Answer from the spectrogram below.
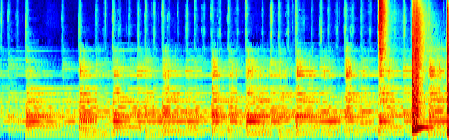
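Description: An electric guitar run through a tremolo pedal, played in a studio, strums sustained, effect-laden chords in a steady rhythm, fairly loud, with a sharp noisy burst near the end and no voices.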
